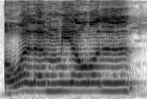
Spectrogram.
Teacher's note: मीम साकिन के बाद या है, इजहार शफ़ी होगा, गुन्ना नहीं होगा।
